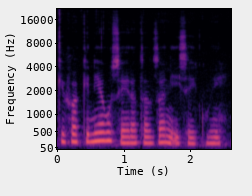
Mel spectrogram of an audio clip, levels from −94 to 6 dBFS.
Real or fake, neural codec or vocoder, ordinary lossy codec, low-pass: real; none; none; none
